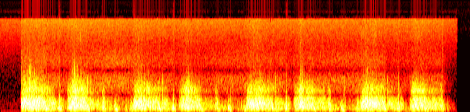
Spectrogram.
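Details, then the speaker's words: Loud, harsh, hollow breath sounds, inspiratory phase louder, with almost no gap between inspiration and expiration; bronchial breathing on lung auscultation. "This is your bronchial breathing. What is a bronchial breathing? Typically your inspiratory phase is higher in intensity."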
